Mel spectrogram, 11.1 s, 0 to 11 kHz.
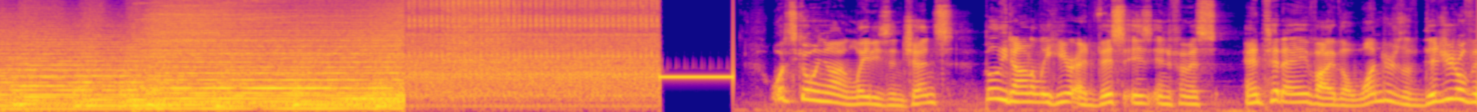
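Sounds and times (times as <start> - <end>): steady beep: 4.9 - 5.5
man talking: 5.8 - 11.0.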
